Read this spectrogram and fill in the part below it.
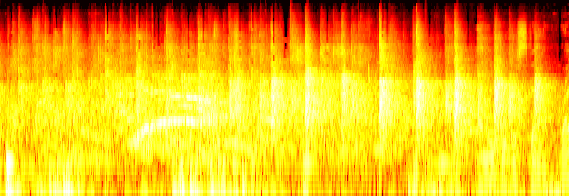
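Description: Audience claps for a performing artist at a community celebration, a loose patter of hands that thins into scattered, uneven claps, with voices talking over it.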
